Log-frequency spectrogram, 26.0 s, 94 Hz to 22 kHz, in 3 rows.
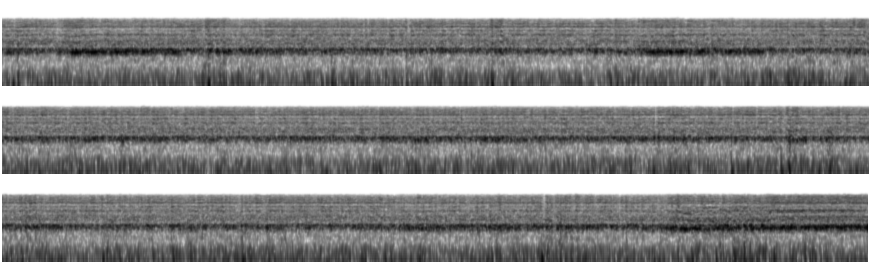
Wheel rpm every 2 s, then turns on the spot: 230, 240, 230, 230, 230, 230, 230, 230, 230, 230, 230, 230, 220.
none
